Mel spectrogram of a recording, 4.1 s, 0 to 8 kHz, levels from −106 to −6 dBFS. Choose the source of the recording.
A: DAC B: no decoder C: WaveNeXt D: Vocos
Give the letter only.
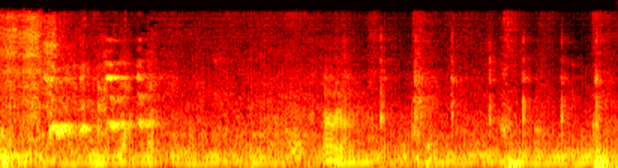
D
